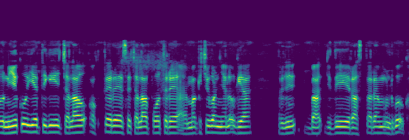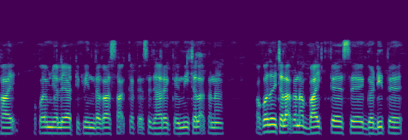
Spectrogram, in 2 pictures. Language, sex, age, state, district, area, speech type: Santali, male, 18-30, West Bengal, Birbhum, rural, spontaneous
